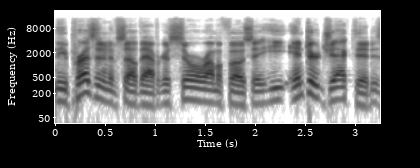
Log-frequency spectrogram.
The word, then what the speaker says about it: Cyril Ramaphosa: It says PH. That makes the F sound. So I think it's Cyril Ramaphosa.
